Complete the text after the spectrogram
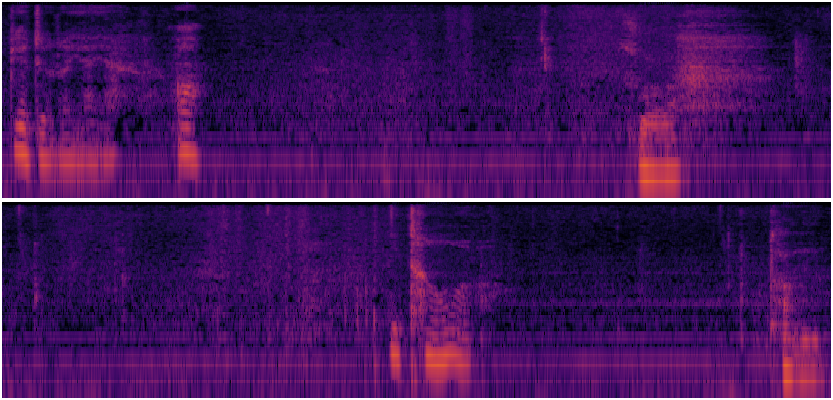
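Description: A middle-aged woman speaks close by in a coaxing, pressing tone.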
